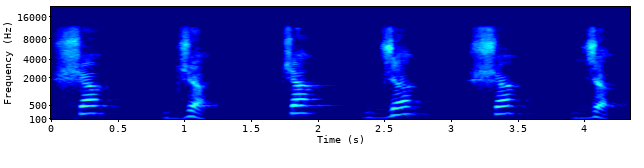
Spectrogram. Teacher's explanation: They are produced by 2 simultaneous articulations: blade of the tongue as the active articulator and the teeth ridge is the passive articulator. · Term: palato-alveolar sound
